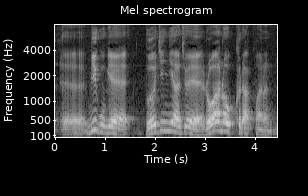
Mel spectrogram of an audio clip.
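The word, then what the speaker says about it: Roanoke: 그 저 미국의 버지니아에 로아노크 하는 뭐 보통 발음할 노크라도 하고 현지 발음으로는 로아노크가 붙어서를 그를 하면 오로 해가 로노크 이렇게 하는데 현지에서는 로아노크라고 이렇게 부르는 거기에서 공무를 했습니다 공부를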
